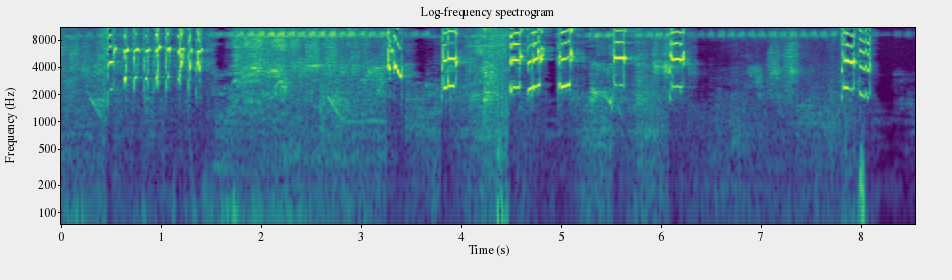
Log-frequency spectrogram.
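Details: A lovebird pair playing together, with a quick rattling string of high, clipped chirps, then loud, separate shrill squeaks repeated about twice a second and a final sharp burst before falling silent.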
